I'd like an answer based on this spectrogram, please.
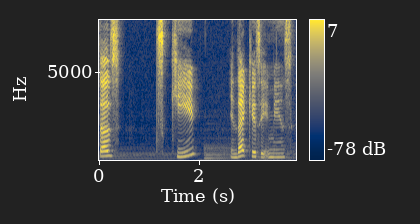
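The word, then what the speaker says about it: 月: I know this one can be pronounced as tsuki.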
